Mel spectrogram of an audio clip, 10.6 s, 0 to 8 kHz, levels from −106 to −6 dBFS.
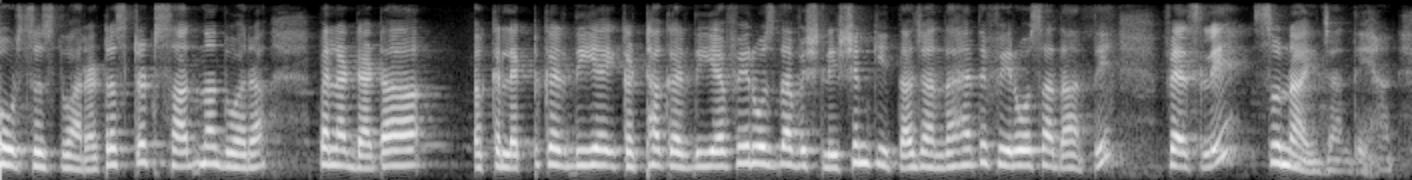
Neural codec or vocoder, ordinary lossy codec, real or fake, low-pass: none; none; real; 7.2 kHz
